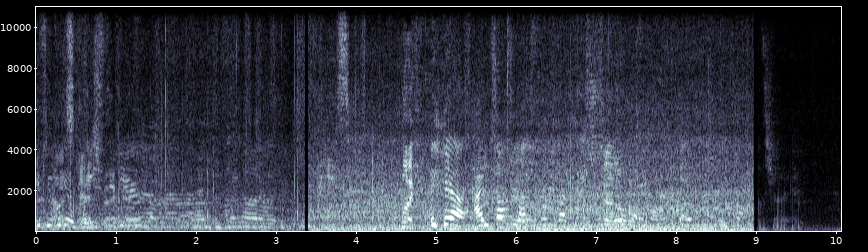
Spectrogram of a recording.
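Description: Several young adults talk nearby outdoors.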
